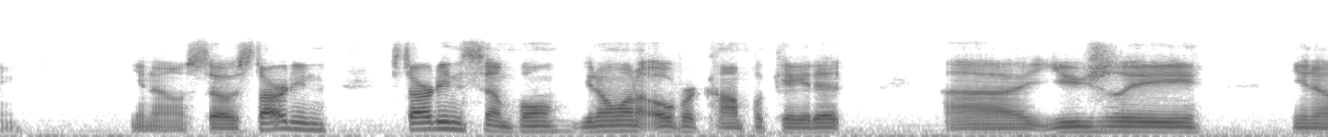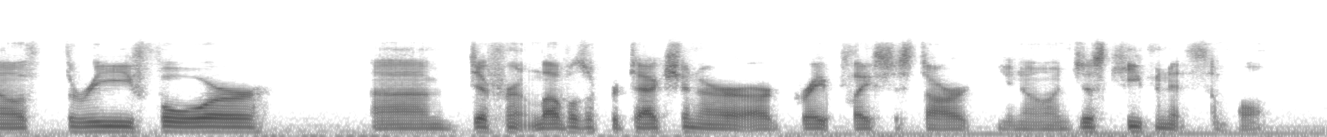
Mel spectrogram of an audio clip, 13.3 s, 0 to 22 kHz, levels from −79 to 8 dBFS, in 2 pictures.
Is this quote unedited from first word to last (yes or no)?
yes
